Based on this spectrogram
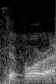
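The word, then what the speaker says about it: D'Vorah: What does a swarm queen allow Devorah to do? How'd you pronounce her name? Devorah, is that right? Devorah, okay.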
